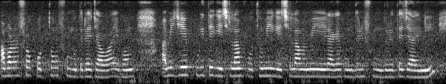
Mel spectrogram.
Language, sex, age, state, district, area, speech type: Bengali, female, 45-60, West Bengal, Purba Bardhaman, urban, spontaneous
